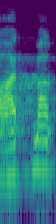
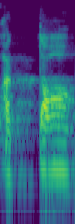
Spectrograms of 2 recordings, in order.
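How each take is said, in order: First: The cluster is fully pronounced as 'tm'. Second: The cluster becomes a doubled 't' sound. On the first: "आत्मा होगा" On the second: "बंगालियों में ... ठीक से उच्चारण नहीं कर सकते ... अत्ता कहेंगे"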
